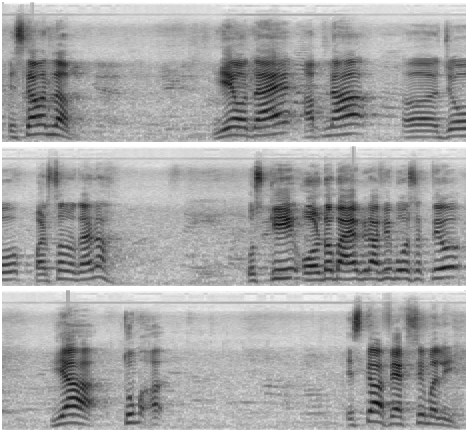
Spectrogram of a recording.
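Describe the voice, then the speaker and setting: A man's voice: high voice, unhurried, long pauses, fairly bright tone. A man teaching a class, chatty and joking, mixing Hindi and English terms. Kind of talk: classroom lecture.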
